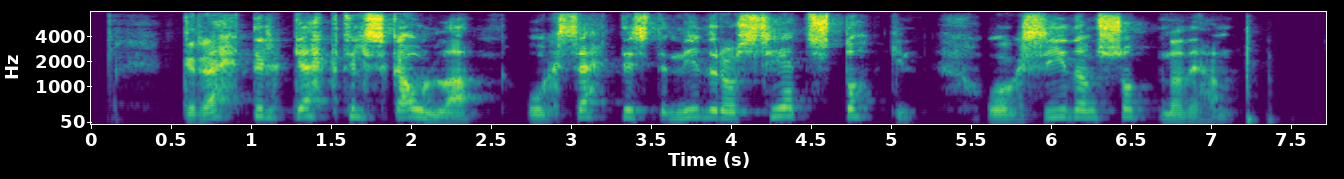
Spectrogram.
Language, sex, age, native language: Icelandic, male, 20-29, Icelandic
